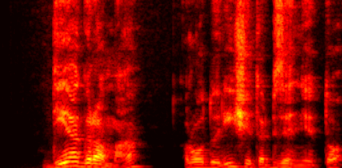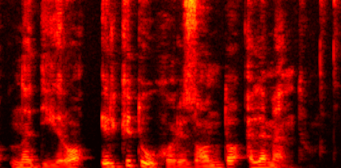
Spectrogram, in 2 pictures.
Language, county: Lithuanian, Tauragė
